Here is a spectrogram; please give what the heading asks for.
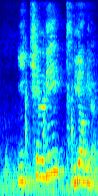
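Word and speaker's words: equilibrium: 자 뭐라고 읽어? 소방아. 이킬리브리엄이라는 거예요.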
